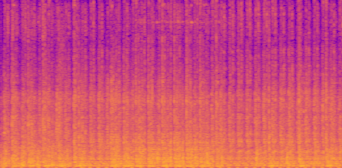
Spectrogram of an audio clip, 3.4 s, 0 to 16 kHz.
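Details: GX75 riding mower running with rapid, sharp gunfire-like popping, roughly a dozen cracks a second; the engine is backfiring, a problem that first appeared today, cause undetermined.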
